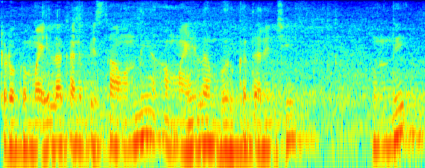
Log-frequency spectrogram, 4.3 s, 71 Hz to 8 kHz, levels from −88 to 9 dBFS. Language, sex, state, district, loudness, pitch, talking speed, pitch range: Telugu, male, Telangana, Mahabubabad, -15 LUFS, 135 Hz, 140 wpm, 125-150 Hz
